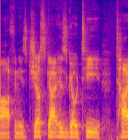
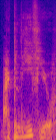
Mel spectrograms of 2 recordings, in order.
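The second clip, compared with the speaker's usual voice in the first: hushed dwarf; 17 dB quieter than usual. Acted. Old dwarf close, nose to nose.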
